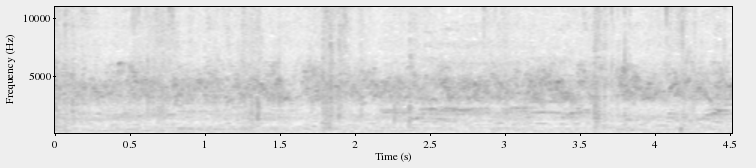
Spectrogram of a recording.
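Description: Birds calling over a steady outdoor background din.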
